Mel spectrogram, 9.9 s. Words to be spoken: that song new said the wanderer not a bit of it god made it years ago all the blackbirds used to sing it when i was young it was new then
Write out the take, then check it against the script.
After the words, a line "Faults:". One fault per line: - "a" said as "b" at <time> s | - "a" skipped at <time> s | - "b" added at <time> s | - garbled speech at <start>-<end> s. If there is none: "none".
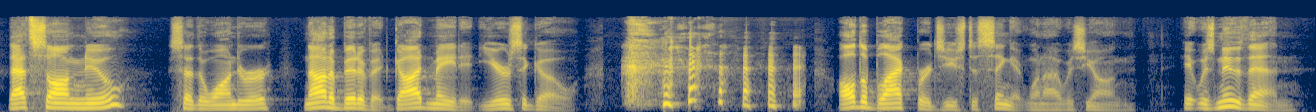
that song new said the wanderer not a bit of it god made it years ago all the blackbirds used to sing it when i was young it was new then
Faults:
none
